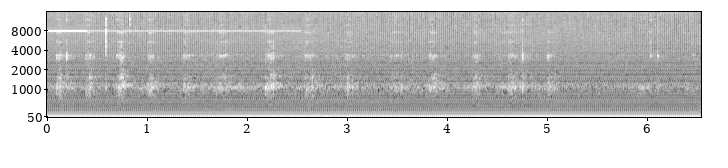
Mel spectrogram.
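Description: Steady electrical mains hum with a buzzy stack of overtones, under faint irregular clicks a few times a second.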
